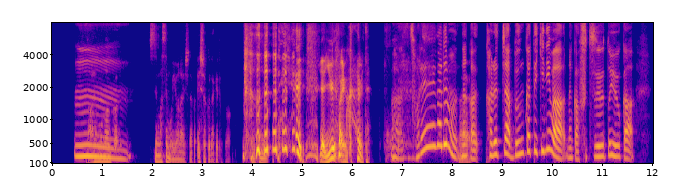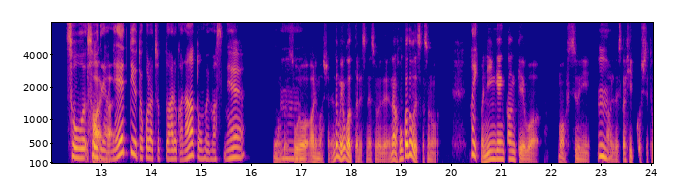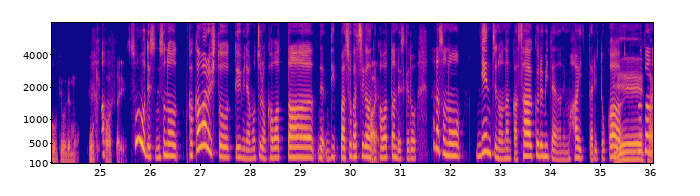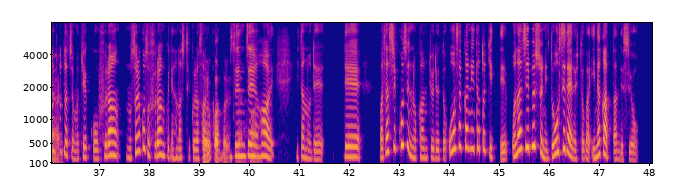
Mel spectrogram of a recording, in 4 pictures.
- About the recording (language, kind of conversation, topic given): Japanese, podcast, 引っ越しをきっかけに自分が変わったと感じた経験はありますか？
- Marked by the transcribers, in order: laugh; laughing while speaking: "いや い いや、言えばよくない"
